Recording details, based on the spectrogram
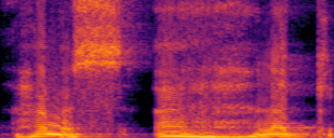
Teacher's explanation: Kemudian lafal ahlakna, ha yang dia sukun ini sifatnya ada sifat hamsnya. ya, hamas, ahlak.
